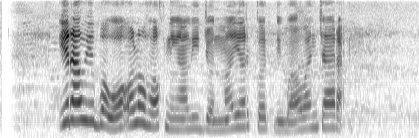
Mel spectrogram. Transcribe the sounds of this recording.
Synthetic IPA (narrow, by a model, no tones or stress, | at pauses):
ʔiɾawibɔwɔɔlɔɦɔk̚niŋalid͡ʒɔnmajərkət̪̚diwawawaɲt͡ʃaɾa̰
